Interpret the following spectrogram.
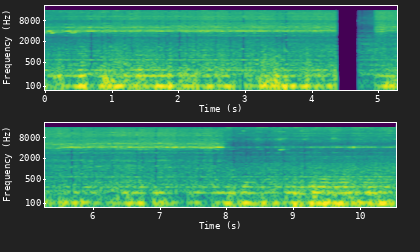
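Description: Ultrasonic cleaning tank running: a steady hum under a thin high-pitched whine and a dense hiss from the agitated water. The sound cuts out for a moment about halfway through, and the high hiss thins about eight seconds in.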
